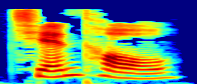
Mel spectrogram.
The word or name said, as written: 前头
